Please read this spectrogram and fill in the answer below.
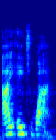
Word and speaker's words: Ihy: named Ihy, which is I-H-Y. And some say you can't pronounce his name unless you're singing. Yes, nigga, you can. It's Ihy.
